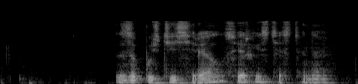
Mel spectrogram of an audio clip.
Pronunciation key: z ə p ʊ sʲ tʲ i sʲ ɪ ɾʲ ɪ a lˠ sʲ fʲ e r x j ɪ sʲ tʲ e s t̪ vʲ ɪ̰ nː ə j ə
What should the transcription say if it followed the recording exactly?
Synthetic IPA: z ə p ʊ sʲ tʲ i sʲ ɪ ɾʲ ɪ a lˠ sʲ vʲ e r x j ɪ sʲ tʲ e s t̪ vʲ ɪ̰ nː ə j ə

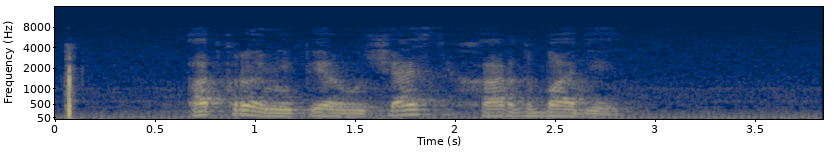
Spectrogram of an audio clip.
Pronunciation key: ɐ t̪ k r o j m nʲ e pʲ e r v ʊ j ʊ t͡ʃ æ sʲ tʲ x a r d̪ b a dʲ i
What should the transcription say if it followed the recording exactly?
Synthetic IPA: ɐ t̪ k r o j m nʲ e pʲ e r v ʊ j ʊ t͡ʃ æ sʲ tʲ x a r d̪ b a dʲ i

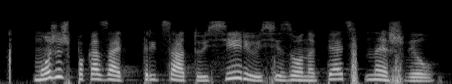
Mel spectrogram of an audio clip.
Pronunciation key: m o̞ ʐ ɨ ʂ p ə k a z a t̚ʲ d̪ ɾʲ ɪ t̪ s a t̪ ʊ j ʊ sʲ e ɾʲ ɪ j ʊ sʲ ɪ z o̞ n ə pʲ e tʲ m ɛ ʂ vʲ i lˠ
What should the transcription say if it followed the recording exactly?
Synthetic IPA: m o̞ ʐ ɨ ʂ p ə k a z a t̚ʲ t̪ ɾʲ ɪ t̪ s a t̪ ʊ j ʊ sʲ e ɾʲ ɪ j ʊ sʲ ɪ z o̞ n ə pʲ æ tʲ n ɛ ʂ vʲ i lˠ

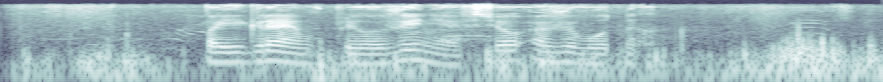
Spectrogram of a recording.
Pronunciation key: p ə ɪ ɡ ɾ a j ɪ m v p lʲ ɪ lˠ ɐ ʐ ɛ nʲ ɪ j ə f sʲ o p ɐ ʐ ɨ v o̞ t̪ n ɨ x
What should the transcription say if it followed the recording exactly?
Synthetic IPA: p ə ɪ ɡ ɾ a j ɪ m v p ɾʲ ɪ lˠ ɐ ʐ ɛ nʲ ɪ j ə f sʲ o ʔ ɐ ʐ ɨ v o̞ t̪ n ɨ x

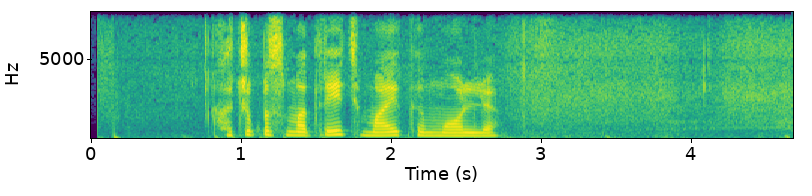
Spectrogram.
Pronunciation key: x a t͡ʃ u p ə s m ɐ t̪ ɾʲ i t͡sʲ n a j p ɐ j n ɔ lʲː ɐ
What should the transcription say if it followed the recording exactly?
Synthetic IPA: x a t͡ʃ u p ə s m a t̪ ɾʲ e t͡sʲ m a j k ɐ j m ɔ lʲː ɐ

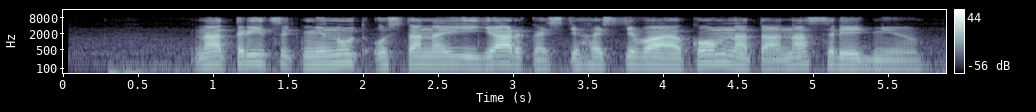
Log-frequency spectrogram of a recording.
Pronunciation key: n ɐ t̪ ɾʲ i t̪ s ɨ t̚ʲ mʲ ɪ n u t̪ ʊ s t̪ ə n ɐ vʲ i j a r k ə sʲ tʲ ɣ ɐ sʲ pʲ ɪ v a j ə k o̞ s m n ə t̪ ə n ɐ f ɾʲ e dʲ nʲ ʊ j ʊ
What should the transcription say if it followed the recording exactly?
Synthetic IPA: n ɐ t̪ ɾʲ i t̪ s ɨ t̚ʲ mʲ ɪ n u t̪ ʊ s t̪ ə n ɐ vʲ i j a r k ə sʲ tʲ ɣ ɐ sʲ tʲ ɪ v a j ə k o̞ m n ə t̪ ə n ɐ s ɾʲ e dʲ nʲ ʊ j ʊ

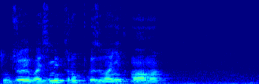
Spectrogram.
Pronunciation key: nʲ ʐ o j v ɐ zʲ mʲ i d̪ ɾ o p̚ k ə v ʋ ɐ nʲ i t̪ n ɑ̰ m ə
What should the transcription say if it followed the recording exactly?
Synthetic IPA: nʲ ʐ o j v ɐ zʲ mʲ i t̪ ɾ u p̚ k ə z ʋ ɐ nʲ i t̪ m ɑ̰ m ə

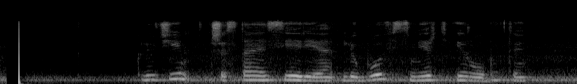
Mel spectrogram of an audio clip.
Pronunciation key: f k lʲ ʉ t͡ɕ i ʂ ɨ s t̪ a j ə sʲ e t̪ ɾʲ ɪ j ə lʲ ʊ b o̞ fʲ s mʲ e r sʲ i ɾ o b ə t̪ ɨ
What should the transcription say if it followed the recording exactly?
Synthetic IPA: f k lʲ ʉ t͡ɕ i ʂ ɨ s t̪ a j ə sʲ e ɾʲ ɪ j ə lʲ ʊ b o̞ fʲ s mʲ e r tʲ i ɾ o b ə t̪ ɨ

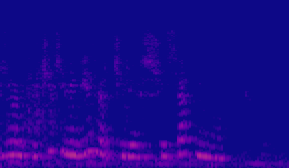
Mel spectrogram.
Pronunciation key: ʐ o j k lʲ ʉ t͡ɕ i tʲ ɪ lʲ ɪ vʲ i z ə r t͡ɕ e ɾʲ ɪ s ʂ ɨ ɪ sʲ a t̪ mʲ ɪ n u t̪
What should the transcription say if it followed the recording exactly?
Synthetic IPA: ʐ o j k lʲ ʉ t͡ɕ i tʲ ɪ lʲ ɪ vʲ i z ə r t͡ɕ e ɾʲ ɪ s ʂ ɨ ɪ sʲ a t̪ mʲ ɪ n u t̪

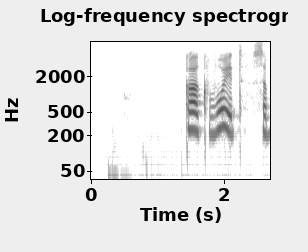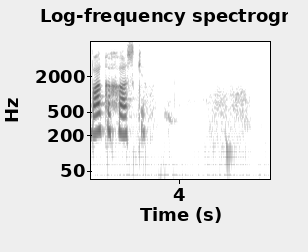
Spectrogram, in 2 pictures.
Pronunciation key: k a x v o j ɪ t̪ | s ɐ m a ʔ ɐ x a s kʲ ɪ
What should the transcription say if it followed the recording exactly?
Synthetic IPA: k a k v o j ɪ t̪ | s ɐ b a k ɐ x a s kʲ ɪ

